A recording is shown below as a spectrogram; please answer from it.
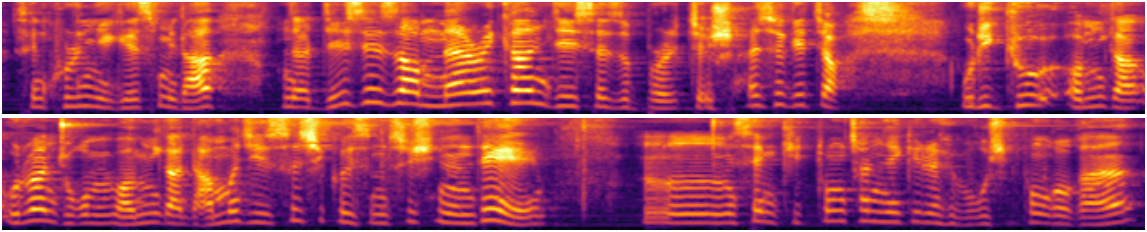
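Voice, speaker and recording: A woman teaching an English vocabulary class, lively and coaxing, constantly asking her students questions and mixing English words into her lecture. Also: on the high side. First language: Korean.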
